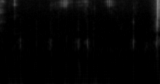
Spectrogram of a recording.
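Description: A few faint, short clicks spread over the pause, close to the microphone, with low room hiss between them.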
